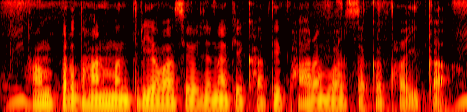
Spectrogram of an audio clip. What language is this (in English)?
Bhojpuri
